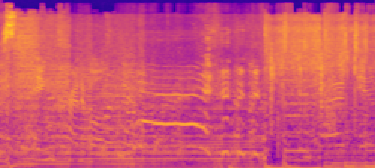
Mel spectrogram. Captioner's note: laughs; upbeat music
